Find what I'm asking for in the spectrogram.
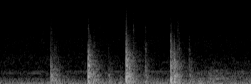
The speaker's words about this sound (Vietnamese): Tiếng gõ ba tiếng rõ mồn một, như là đang có ai gõ gõ vào cánh cửa bằng gỗ.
